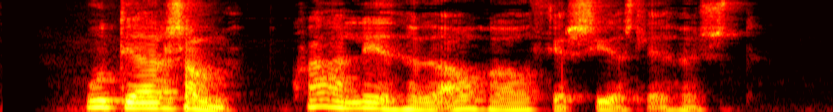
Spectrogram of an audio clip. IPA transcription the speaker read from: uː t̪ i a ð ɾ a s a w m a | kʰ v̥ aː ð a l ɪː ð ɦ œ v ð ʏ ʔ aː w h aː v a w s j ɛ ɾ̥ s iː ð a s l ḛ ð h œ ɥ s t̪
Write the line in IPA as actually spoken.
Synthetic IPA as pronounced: uː t̪ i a ð ɾ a s a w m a | kʰ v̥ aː ð a l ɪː ð ɦ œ v ð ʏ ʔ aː w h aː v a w θ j ɛ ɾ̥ s iː ð a s l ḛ ð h œ ɥ s t̪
